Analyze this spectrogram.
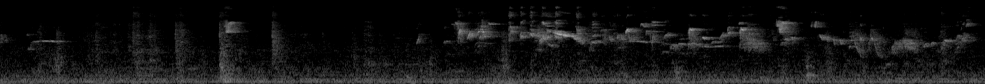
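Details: Hybrid American goldfinch × European greenfinch: a few isolated chirps, then a lively burst of rapid high twittering and buzzy trills in the second half, with a faint steady hum.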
